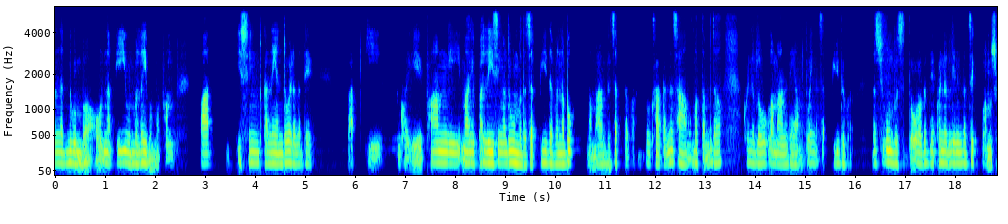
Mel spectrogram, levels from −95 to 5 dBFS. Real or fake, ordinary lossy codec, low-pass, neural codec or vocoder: fake; none; 5.4 kHz; codec, 16 kHz, 0.5 kbps, X-Codec, WavLM features, trained on Multilingual LibriSpeech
